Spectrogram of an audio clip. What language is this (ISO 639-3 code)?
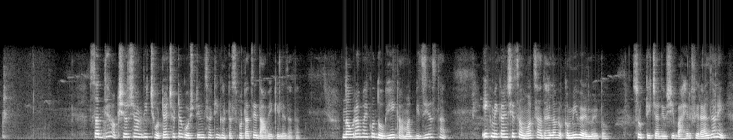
mar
